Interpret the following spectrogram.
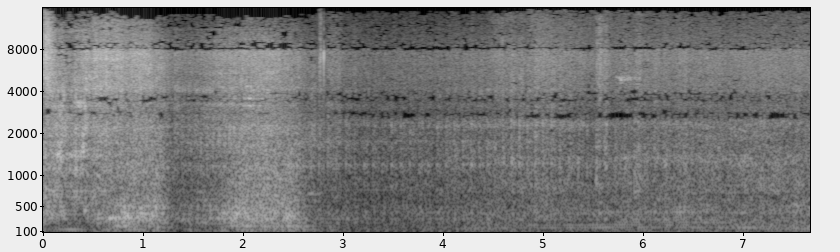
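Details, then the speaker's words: Honda Scoopy FI that smokes white: it catches with a short burst, sags and stalls within seconds. Cause is a badly scored piston and cylinder plus very weak fuel pressure; the fix is replacing the piston. "oh iya nih suaranya juga nggak enak ya itu apotek ya malah mati lagi ini lagi ya langsung juga kematian tuh"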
